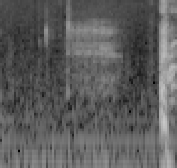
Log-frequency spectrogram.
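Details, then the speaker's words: Adult still recovering from a recent illness gives a single short, sharp cough after a second of quiet room noise. "sorry if I sound sick I'm still getting over a sickness so that's why my voice sounds like this and if I cough from time to"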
